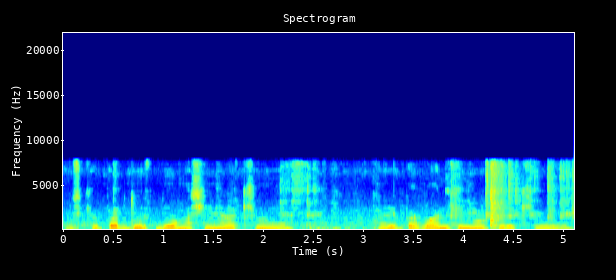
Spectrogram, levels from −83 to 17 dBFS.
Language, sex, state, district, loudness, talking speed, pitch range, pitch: Hindi, male, Bihar, West Champaran, -21 LUFS, 175 wpm, 120-125 Hz, 120 Hz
